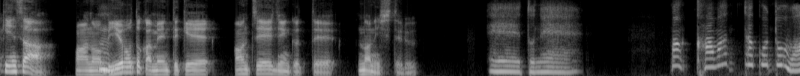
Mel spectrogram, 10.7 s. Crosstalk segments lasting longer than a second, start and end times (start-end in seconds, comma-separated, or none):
none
